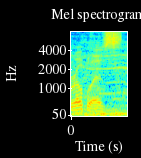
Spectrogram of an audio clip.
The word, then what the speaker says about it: Robles: Fighting out of San Juan, Puerto Rico, La Chica de Hola, Hola, Nahir Robles. See, I was going to tell you guys, you got to roll your R, but Shane did it for you, so And we're her good.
